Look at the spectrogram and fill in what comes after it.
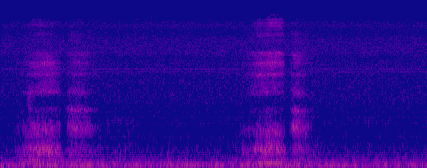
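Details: Two loud, rough, snorting breaths during sleep against steady low background noise, described as surprisingly loud; snoring.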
